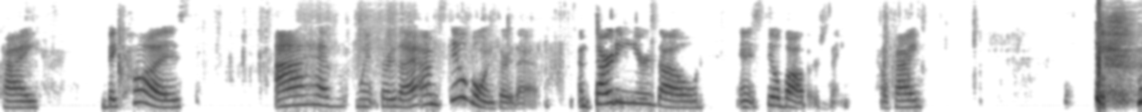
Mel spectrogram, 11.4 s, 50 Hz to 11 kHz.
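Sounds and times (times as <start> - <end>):
speech: 0.0 - 2.0, 2.8 - 9.3
person coughing harshly: 11.0 - 11.4.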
